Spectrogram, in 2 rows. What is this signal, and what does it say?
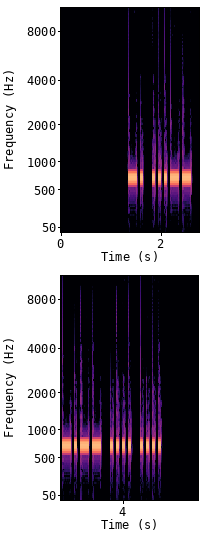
Morse code, heard as a keyed tone, about 20 wpm, 700 Hz. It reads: N3YHH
